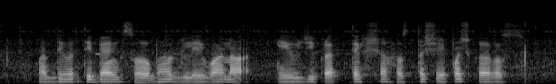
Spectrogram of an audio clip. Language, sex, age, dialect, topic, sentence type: Marathi, male, 18-24, Northern Konkan, banking, statement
